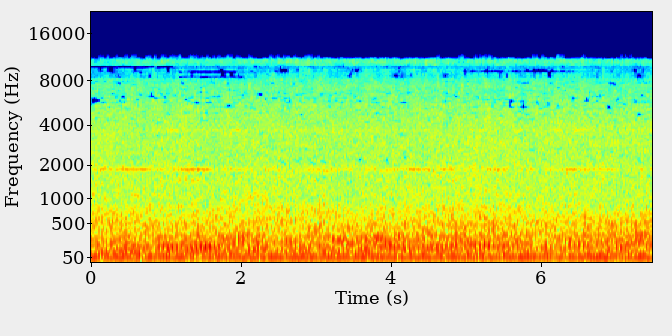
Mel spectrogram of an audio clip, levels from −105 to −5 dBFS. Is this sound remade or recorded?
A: recorded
